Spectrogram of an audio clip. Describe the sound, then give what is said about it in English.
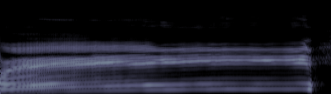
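A single voice imitates an air raid siren, holding one loud, droning wail that slowly rises in pitch for about three seconds before cutting off abruptly. “I can just imagine these sirens are going”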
